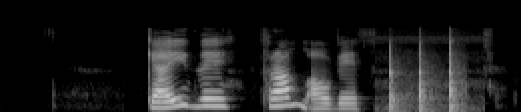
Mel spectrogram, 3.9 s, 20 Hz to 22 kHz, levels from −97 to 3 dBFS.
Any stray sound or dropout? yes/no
yes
